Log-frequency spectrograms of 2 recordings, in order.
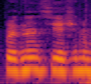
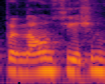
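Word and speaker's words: pronunciation: automatic ठीक हो जाएंगे जैसे मैं प्रोनंसिएशन बोला मैं पहले इसको प्रोनाउंसिएशन बोलता था नाउन के चक्कर में ओ यू एल मैं लगा दिया करता था वो मेरा गलत हो करता था हमेशा इसीलिए आपको अपनी वोकैब के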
